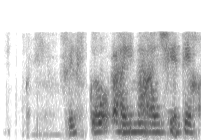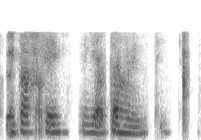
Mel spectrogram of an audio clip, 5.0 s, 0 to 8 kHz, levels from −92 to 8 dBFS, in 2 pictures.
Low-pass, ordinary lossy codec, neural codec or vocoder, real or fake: 7.2 kHz; AAC, 16 kbps; codec, 24 kHz, 1.5 kbps, HILCodec; fake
